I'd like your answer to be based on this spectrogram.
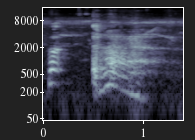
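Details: Elderly woman coughing in a small room in a comedy clip: a short voiced sound, then one abrupt, harsh cough with a trailing vocal tail.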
